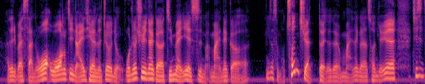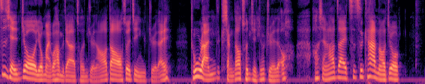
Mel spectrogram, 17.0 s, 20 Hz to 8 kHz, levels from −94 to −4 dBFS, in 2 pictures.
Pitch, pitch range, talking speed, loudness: 125 Hz, 110-150 Hz, 305 characters per minute, -28 LUFS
